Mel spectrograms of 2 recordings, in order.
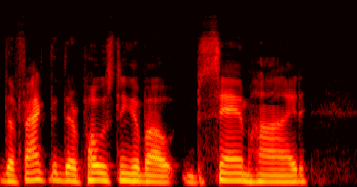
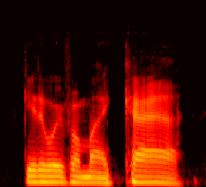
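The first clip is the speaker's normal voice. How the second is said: mock Boston accent, lower pitched; 6 semitones lower than usual. Repeating the driver's line from the video: imitating a Boston accent.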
